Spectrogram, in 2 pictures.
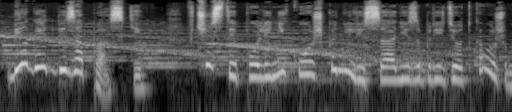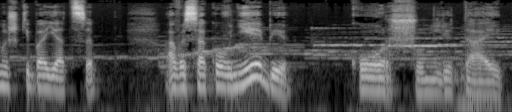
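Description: Expressive, highly animated woman storyteller over music. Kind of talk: scripted children's nature tale narration.

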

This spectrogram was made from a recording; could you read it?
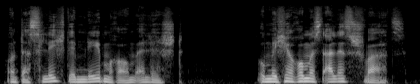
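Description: A man's voice: medium pitch, normal speed, darkish tone, no echo, studio quality. A man narrating a radio play in the first person, with an inward, dreamy delivery. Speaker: narrator and lead actor.

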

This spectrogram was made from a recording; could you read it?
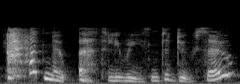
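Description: An actress with a British accent playing a prim, nervous schoolteacher being questioned in a radio drama, answering in a clipped, guarded way. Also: female voice, lowish voice, wildly swooping pitch, moderate pace, breathy edge, exaggerated voice. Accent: British English. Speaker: teacher questioned by a detective. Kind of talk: BBC radio drama acting. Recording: dull, muffled archive radio broadcast.

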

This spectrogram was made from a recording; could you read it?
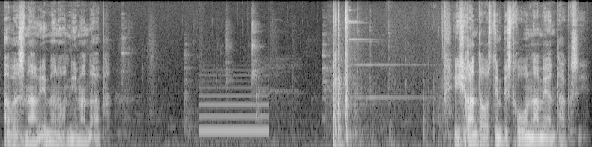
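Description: An actor playing a blunt, world-weary detective with an anarchist past, narrating and acting gruffly in a German radio crime play. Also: male voice, mid-range voice, quick pace, background noise, lightly acted. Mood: weary narration.

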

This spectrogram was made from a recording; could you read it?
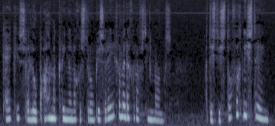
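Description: Soft, breathy little girl. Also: fairly high pitch, moderate pace. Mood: wondering. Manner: naive, childlike, often breathy and hushed. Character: small dreamy chattering girl, the widow's childhood self. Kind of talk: radio drama acting.

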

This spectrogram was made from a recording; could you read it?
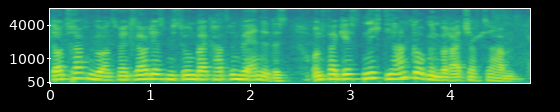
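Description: A woman's voice: low voice, lively intonation, quick pace, dark tone, slight background noise. An actress playing a confident, decisive teenage boy who leads a gang of young detectives in a radio play. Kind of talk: 1980s German children's radio play acting.

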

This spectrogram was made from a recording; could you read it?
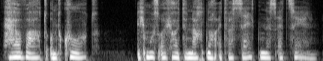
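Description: An actress in a radio drama playing a lonely, whimsical bohemian woman writer, intimate and wistful, with a husky, breathy voice that often drops to a whisper. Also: lowish voice, level tone, measured pace, no room sound, clean studio sound, heavily acted. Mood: hushed awe. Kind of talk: literary radio monologue.

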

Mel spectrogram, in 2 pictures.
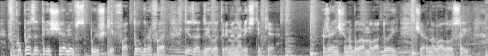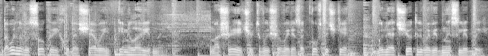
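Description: Lower-voiced male crime story narrator with music. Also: normal speed. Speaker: narrator of an audio drama. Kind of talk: scripted detective novel narration. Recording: clear music under the voice. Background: background music.

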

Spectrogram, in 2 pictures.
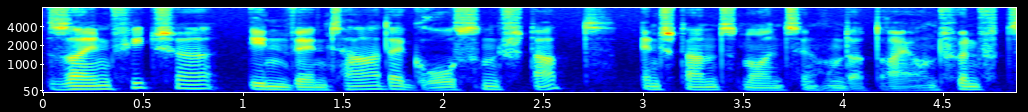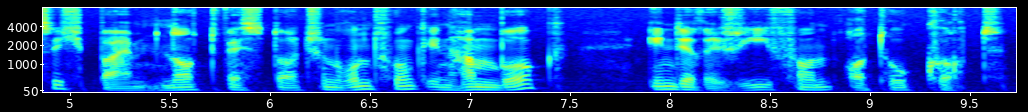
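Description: A man reading a scripted biographical introduction as a radio presenter, in a measured, formal manner. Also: low voice, lively intonation, slight background noise.

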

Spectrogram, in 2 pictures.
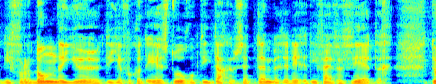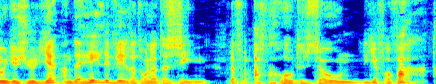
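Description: An actor playing a bitter, sardonic French bourgeois husband in a radio play, declaiming with the odd halting hesitation. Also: male voice, on the low side, fairly bright tone.

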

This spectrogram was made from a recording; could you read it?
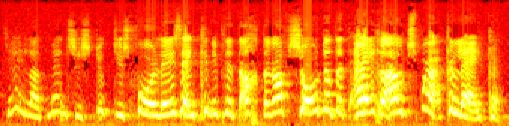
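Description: A woman's voice: very high voice, expressive, a little fast. An actress playing a bitter, frustrated wife who mockingly taunts her husband, in a theatrical Dutch radio play style. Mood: scornful. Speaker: radio drama actor.

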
